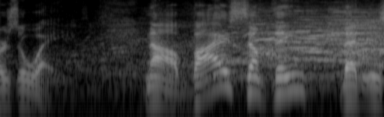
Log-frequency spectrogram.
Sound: audience cheer

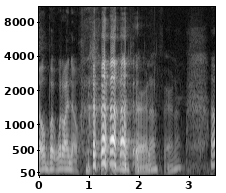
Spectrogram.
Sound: laughing

